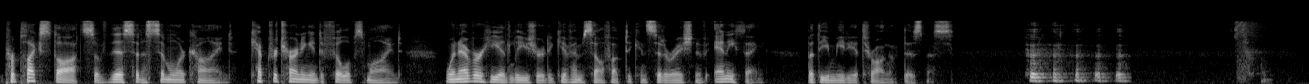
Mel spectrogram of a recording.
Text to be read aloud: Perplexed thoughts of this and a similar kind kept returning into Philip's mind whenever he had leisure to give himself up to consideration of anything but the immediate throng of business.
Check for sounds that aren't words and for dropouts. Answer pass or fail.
fail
